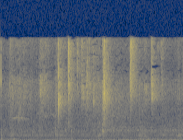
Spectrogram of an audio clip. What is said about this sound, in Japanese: えっと今日もですねここ湖畔の森は雨が降ってますおそらく、えー、雨が落ちる音聞こえてるかと思いますがニュージーランドはもう冬なんですね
